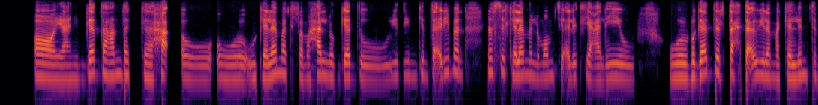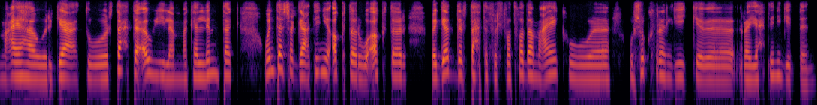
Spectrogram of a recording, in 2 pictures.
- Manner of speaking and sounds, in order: none
- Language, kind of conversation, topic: Arabic, advice, إزاي أتعامل مع إحساس الذنب لما آخد إجازة عشان أتعافى؟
